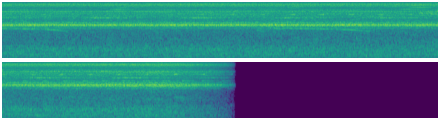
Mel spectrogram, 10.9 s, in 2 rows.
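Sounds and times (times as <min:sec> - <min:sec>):
crickets trilling in a steady high chorus: 0:00.0 - 0:08.4.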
